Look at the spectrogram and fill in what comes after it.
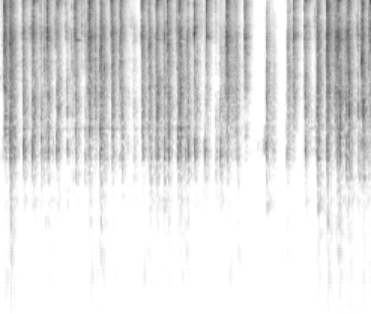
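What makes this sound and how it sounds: Both hands type with their fingertips on a full-size backlit typewriter-style mechanical keyboard with blue switches, an aluminum body and round plastic keycaps. A fast, steady run of sharp, bright clicky keystrokes is heard, each dying away almost instantly. There is a brief pause about two-thirds of the way through before the typing resumes.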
